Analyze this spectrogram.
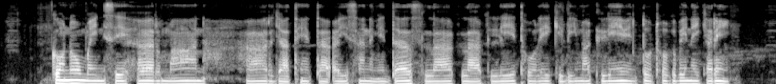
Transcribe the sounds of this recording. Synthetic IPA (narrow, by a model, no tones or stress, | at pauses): koːnõməɪnsehəɾmaːnhaːɾd͡ʒaːt̪ɦẽt̪aʔəɪsənmẽd̪əslaːkʰlaːkʰlet̪ʰoːɾɦekebiːmakɪlẽt̪oʈʰoːkbenəɦĩkəɾẽː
